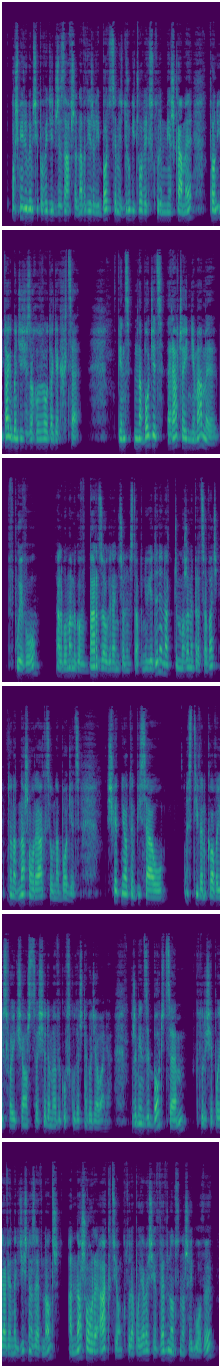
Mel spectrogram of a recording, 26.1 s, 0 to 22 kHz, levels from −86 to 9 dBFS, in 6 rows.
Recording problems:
thin; somewhat; fading below 300 Hz

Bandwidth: 15 kHz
